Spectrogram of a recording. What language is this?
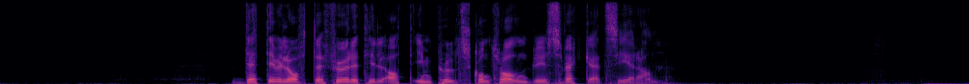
Norwegian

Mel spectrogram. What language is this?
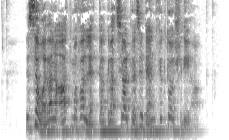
Maltese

